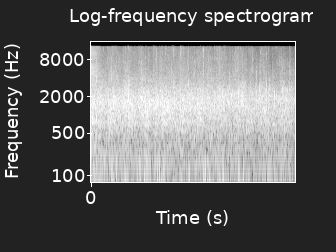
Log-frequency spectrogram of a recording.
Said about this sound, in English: Y'all clapping like y'all watching a golf thing. Y'all can do better than that. That does deserves a clap. Go on.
